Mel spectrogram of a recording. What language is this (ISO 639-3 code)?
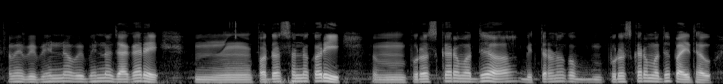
ori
